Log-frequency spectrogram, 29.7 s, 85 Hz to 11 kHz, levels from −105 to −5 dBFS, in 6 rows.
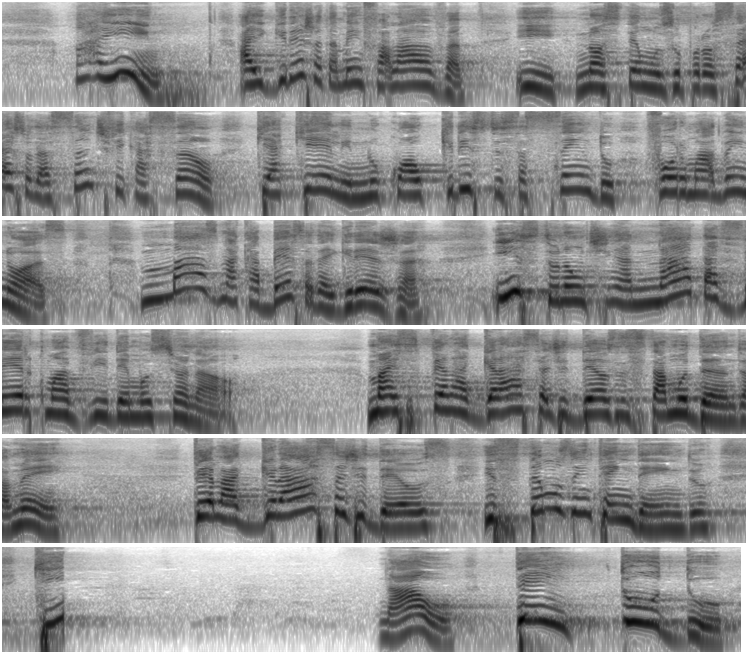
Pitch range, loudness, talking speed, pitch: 205-290 Hz, -24 LUFS, 115 wpm, 235 Hz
